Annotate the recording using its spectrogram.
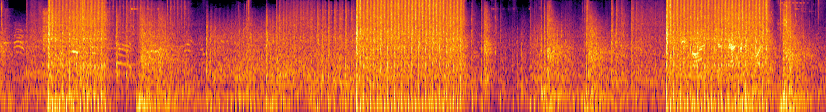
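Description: An assault rifle fires in rapid automatic bursts.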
